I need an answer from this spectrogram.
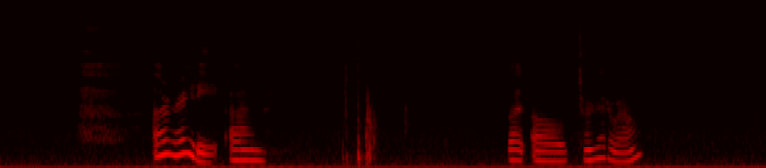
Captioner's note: deep sigh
